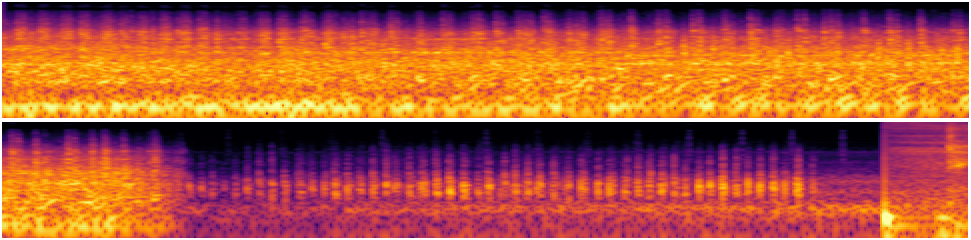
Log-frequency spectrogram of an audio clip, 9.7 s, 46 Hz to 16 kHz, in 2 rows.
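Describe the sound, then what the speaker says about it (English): In Microsoft Flight Simulator, the engines of a Boeing 247D run as a loud, rapid, clattering drone, then abruptly wind down. A softer, ticking idle is left behind, ending with a sharp click. "Not a bad engine stop simulation there"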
